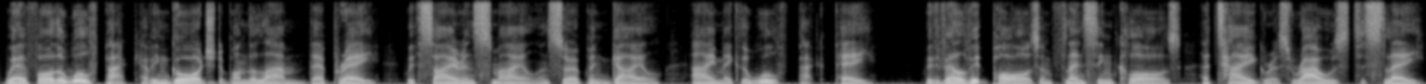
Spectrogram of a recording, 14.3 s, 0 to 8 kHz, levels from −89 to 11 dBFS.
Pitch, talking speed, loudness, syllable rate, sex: 125 Hz, 145 wpm, -18 LUFS, 3.8 syllables/s, male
